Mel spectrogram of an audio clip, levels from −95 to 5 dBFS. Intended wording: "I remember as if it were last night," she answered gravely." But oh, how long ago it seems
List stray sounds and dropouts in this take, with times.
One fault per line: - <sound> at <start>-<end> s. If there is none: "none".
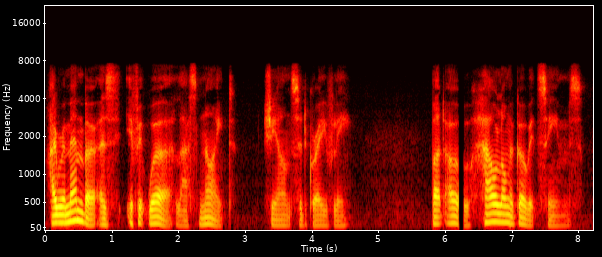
- dropout at 6.2-6.3 s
